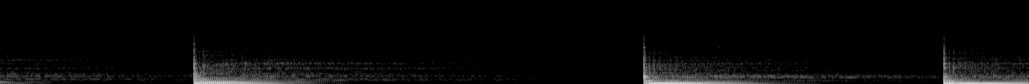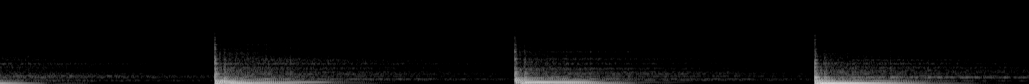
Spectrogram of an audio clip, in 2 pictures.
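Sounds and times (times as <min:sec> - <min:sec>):
bass: 0:00.0 - 0:00.8, 0:01.9 - 0:03.8, 0:06.4 - 0:08.3, 0:09.4 - 0:11.4, 0:12.4 - 0:14.2, 0:15.4 - 0:17.2, 0:18.4 - 0:20.5.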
